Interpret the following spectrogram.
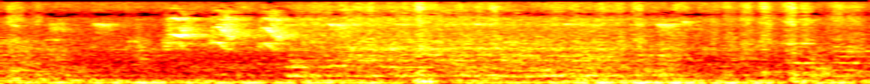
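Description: Pen writing on paper: faint, short scratching strokes over a steady low hum.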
